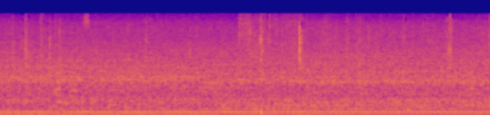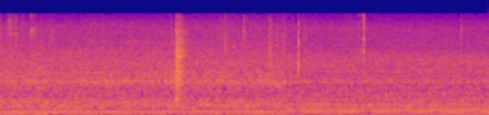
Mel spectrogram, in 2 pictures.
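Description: Steady running noise inside a moving Amtrak passenger car: a constant low hum and rumble, with scattered light clicks and one sharper click about seven seconds in.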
